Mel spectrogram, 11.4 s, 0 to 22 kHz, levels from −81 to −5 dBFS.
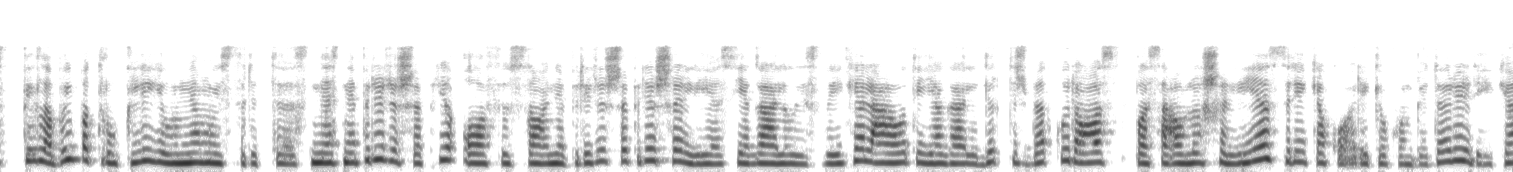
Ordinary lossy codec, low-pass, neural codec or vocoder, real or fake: Opus, 64 kbps; 7.2 kHz; vocoder, 22.05 kHz, 80 mel bands, WaveNeXt; fake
